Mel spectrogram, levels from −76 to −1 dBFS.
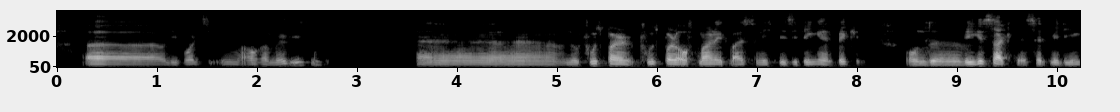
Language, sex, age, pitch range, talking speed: German, male, 20-39, 90-105 Hz, 160 wpm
